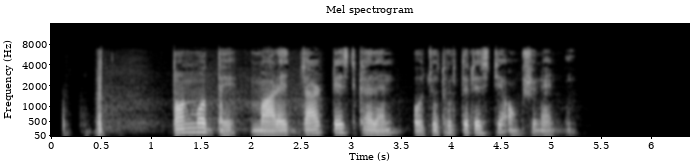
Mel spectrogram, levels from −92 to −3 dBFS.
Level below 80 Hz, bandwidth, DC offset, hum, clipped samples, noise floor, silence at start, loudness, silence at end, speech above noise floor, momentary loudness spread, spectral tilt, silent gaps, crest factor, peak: -62 dBFS; 7.8 kHz; under 0.1%; none; under 0.1%; under -90 dBFS; 0.45 s; -27 LUFS; 1.2 s; over 64 dB; 10 LU; -4 dB/octave; none; 24 dB; -4 dBFS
